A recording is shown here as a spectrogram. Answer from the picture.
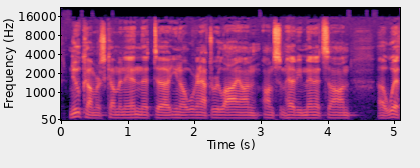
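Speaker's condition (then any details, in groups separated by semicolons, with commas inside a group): No condition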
